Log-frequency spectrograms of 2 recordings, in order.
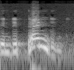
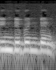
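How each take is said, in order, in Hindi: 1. बीच वाले अक्षर पर तेज़ ज़ोर है। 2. कोई भी अक्षर खास ज़ोर वाला नहीं है। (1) "उसमें जोर पी पर देते हैं, बीच वाली पर" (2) "हम आप इंडिपेंडेंट इंडिपेंडेंट कहते हैं"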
